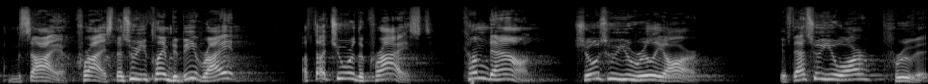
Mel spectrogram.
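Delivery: high, loud jeering at the man on the cross; mocking taunt. Mockers at the cross taunting Jesus, high loud jeer. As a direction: sneer it up at him, daring him to come down. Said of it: "And they're like".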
